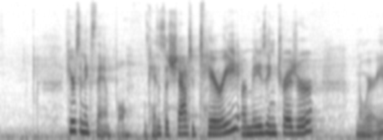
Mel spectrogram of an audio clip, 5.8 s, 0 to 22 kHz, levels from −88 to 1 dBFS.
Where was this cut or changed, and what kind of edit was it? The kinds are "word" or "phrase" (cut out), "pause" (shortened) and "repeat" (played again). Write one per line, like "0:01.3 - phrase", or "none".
0:02.3 - word
0:02.8 - word
0:03.6 - word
